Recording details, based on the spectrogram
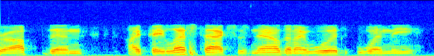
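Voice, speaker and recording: A man's medium-pitched voice at a fairly slow pace. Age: 60s. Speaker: caller. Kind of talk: call-in question. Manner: hesitant with fillers.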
